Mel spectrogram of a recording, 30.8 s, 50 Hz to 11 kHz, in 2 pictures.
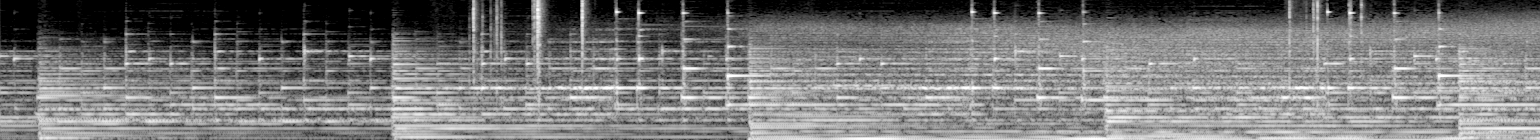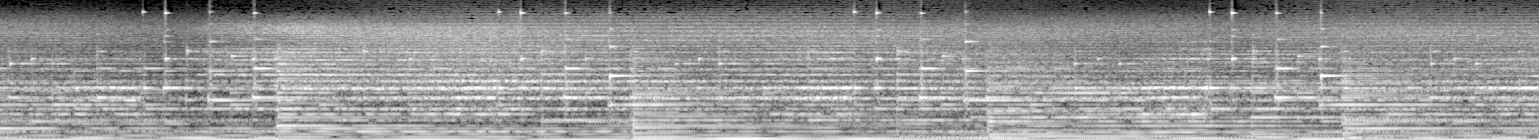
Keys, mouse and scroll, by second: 0.4 scroll up 1, 0.7 scroll down 1, 0.8 scroll up 1, 3.8 ctrl+-, 16.1 ctrl+t, 17.2 alt+shift+click, 21.3 alt+shift+click, 24.0-24.4 alt+scroll up 2.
